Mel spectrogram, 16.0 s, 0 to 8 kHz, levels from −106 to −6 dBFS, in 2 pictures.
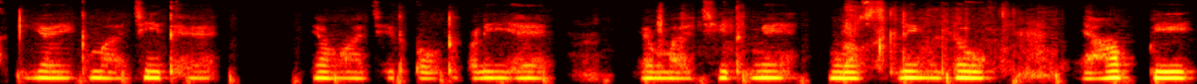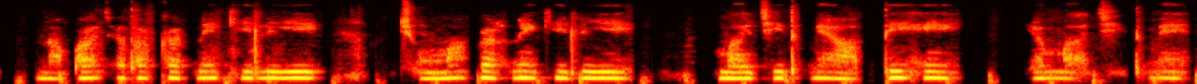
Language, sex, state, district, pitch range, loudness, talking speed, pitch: Hindi, female, Uttar Pradesh, Etah, 220-230 Hz, -35 LUFS, 125 wpm, 225 Hz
